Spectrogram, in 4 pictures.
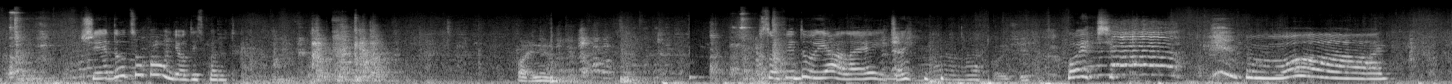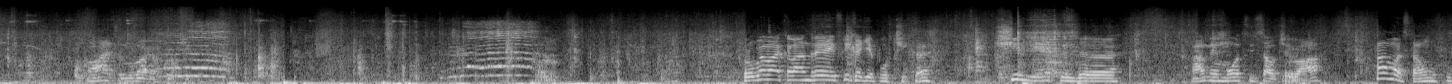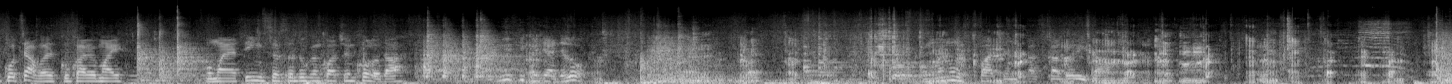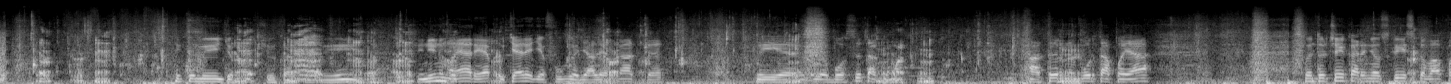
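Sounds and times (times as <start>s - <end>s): young goats bleating: 5.8s - 6.3s, 10.7s - 12.9s, 15.9s - 17.0s, 18.9s - 20.1s, 41.8s - 43.4s
pig grunting: 33.8s - 54.8s.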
